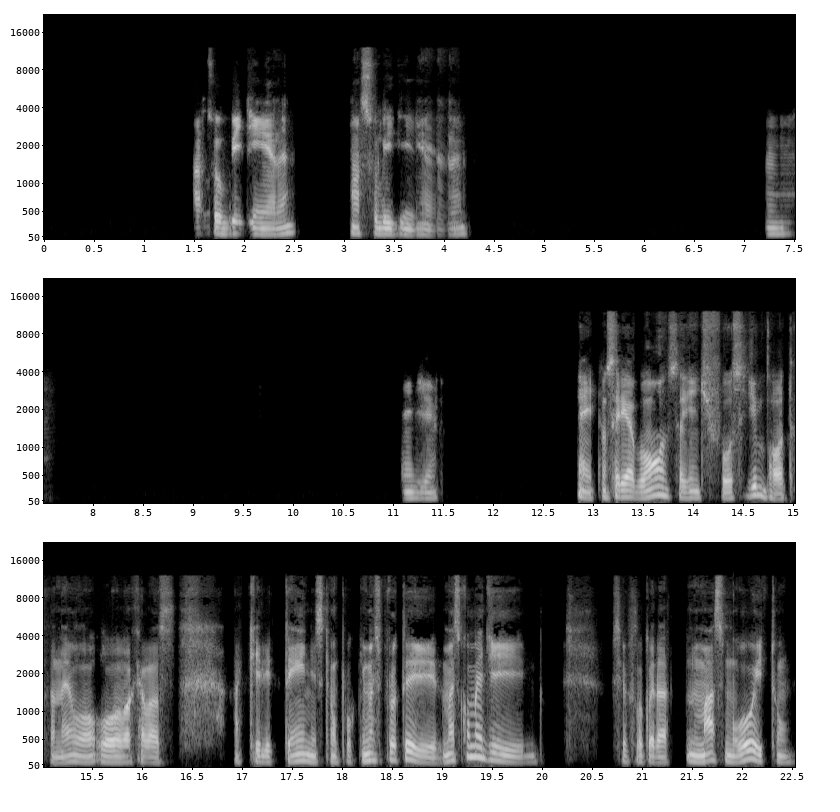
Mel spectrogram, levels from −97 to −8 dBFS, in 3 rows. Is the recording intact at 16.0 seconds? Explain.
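Yes, at 16.0 seconds the speech plays through cleanly, with no dropout, click, distortion or other technical fault to be heard at that point.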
